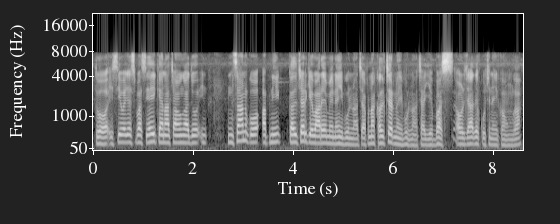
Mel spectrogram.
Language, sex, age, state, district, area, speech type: Urdu, male, 18-30, Bihar, Darbhanga, rural, spontaneous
